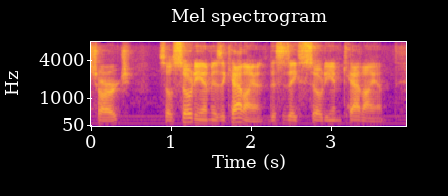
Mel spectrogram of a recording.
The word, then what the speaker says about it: cation: there's two types there's cation this is pronounced cat ion not keishon do not pronounce occasion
